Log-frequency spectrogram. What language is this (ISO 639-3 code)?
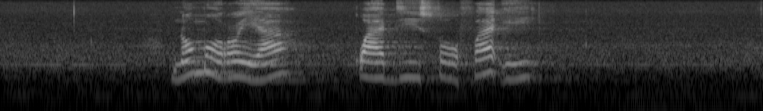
tsn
